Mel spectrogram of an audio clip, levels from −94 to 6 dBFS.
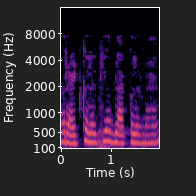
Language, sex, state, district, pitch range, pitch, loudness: Hindi, female, Bihar, Vaishali, 215-255 Hz, 230 Hz, -32 LUFS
